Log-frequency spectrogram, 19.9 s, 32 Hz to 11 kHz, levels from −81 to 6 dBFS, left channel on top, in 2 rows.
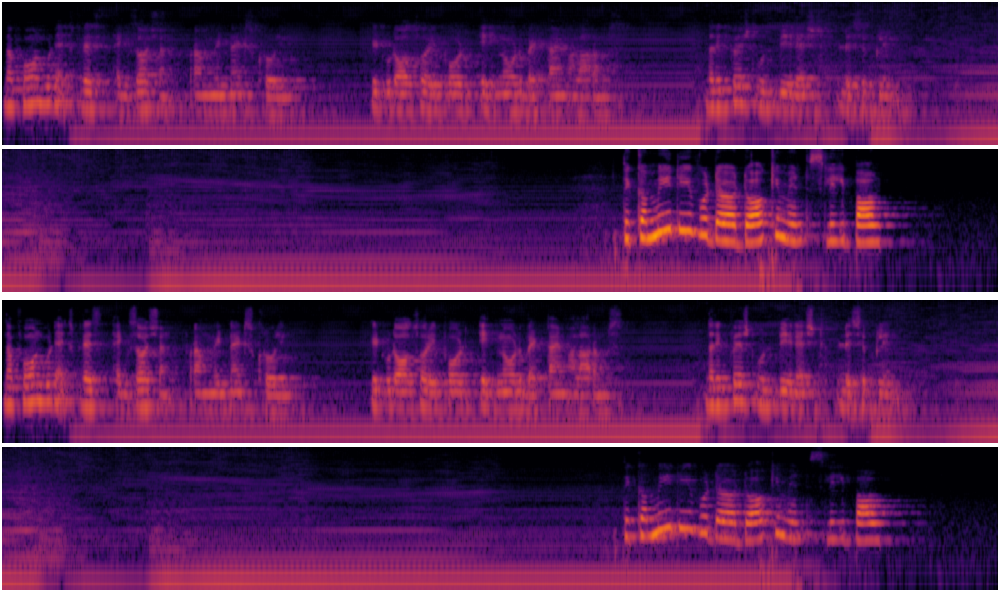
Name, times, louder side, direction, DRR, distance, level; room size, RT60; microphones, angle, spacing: voice 1, 0.0-3.0 3.7-6.2 7.0-9.0, right 2 dB, 70° right, 0.9 m, -36 dB
sound 1, 0.7-17.9, equal, 10° left, 2.8 m, -47 dB
voice 2, 16.2-18.8, left 7 dB, 80° left, 0.3 m, -25 dB
20.0 x 11.0 x 2.4 m
head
